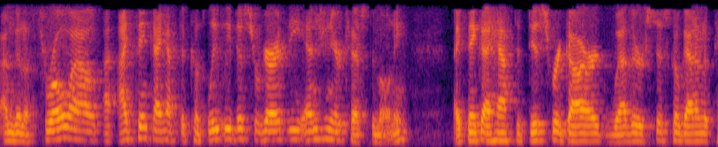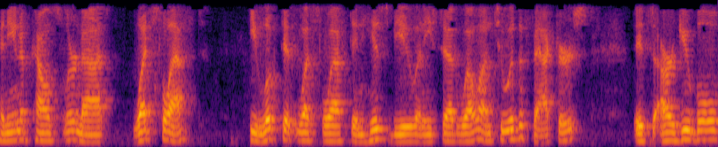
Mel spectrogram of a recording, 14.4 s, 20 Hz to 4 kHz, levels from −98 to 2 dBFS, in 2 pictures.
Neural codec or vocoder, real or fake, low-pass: none; real; 3.6 kHz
